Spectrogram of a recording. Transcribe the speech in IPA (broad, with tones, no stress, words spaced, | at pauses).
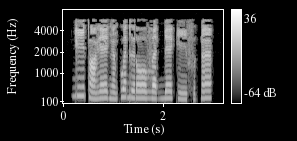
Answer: ɡiː˦tã˨ɣeː˧ɡɛ̃˨ kʷɛ˦ ɡɨ˧ɾoː˧vɛ˧ ɡ͡beː˧kiː˨fɨ˨k͡pɛ̃˦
